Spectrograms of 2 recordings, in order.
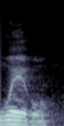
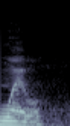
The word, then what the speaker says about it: huevo: An egg, un huevo. Un huevo. H is silent. Un huevo.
